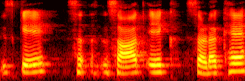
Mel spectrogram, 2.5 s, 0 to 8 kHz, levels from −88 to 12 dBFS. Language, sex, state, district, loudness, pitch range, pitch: Hindi, female, Delhi, New Delhi, -16 LUFS, 215-240 Hz, 230 Hz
